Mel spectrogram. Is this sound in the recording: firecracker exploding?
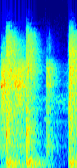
yes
